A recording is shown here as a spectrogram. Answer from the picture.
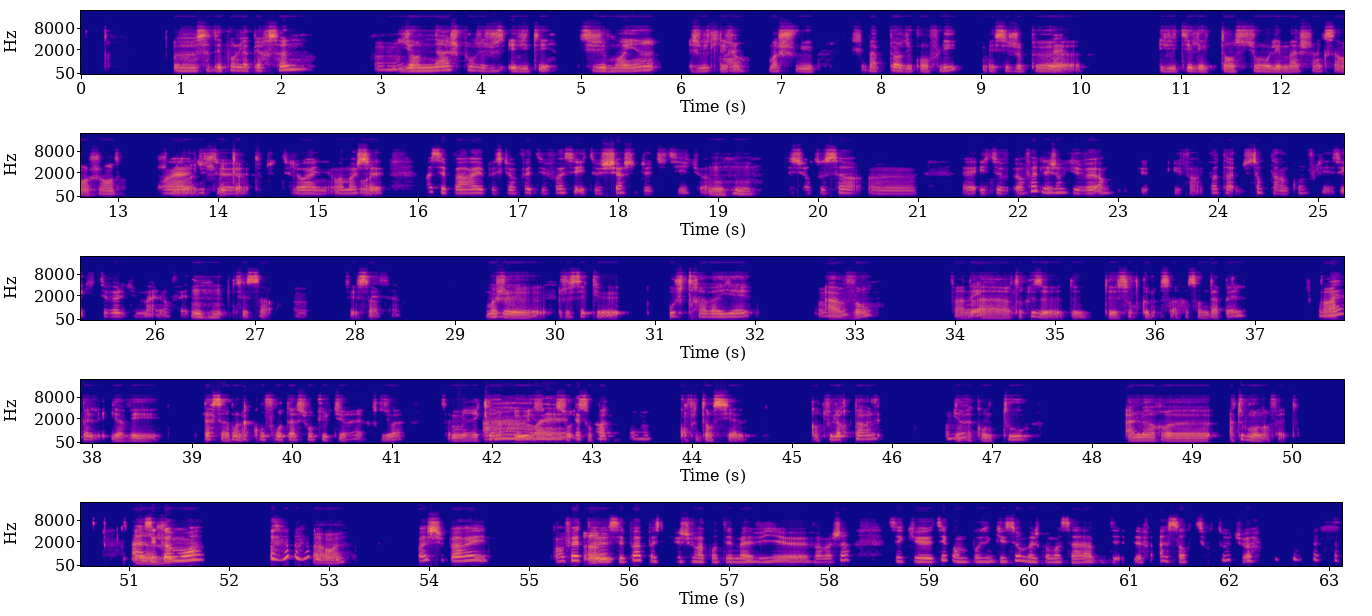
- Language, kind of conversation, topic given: French, unstructured, Comment gérer un conflit au travail ou à l’école ?
- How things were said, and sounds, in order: stressed: "avant"; tapping; laugh; surprised: "Hein ?"; laugh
